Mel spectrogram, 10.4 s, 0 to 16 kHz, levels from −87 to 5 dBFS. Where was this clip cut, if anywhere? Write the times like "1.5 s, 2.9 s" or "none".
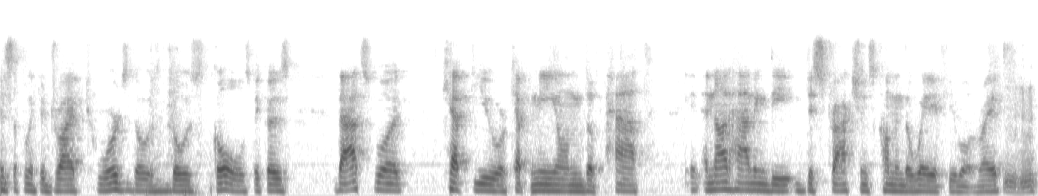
2.1 s, 6.9 s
